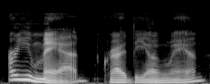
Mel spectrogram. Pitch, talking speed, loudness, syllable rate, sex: 125 Hz, 200 wpm, -17 LUFS, 4.4 syllables/s, male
